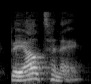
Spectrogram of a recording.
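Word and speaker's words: Beltane: it looks like belan b l t NE and it's pronounced I think baltin and because it's the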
